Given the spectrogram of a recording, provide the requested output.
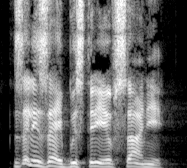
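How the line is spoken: Angry shout. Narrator (Russian): сердито крикнул он, злясь на самого себя за то, что вернулся

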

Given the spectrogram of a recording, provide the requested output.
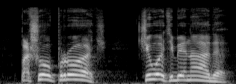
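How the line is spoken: Shouting. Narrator (Russian): крикнул он

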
